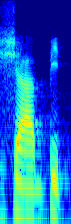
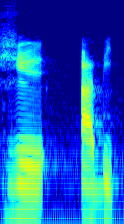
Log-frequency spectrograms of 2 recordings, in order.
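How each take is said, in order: First: Je is elided into the verb. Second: Je is a full separate syllable. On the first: The speaker calls it right. "but j'habite" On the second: The speaker calls it wrong. "you don't say je habite"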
